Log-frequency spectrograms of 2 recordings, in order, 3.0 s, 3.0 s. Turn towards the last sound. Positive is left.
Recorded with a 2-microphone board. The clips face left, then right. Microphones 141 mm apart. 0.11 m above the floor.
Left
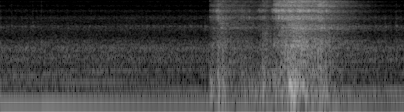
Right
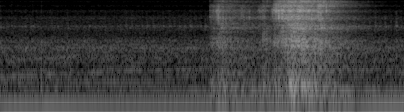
turn(degrees=45)  # may be behind; listen again after turning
